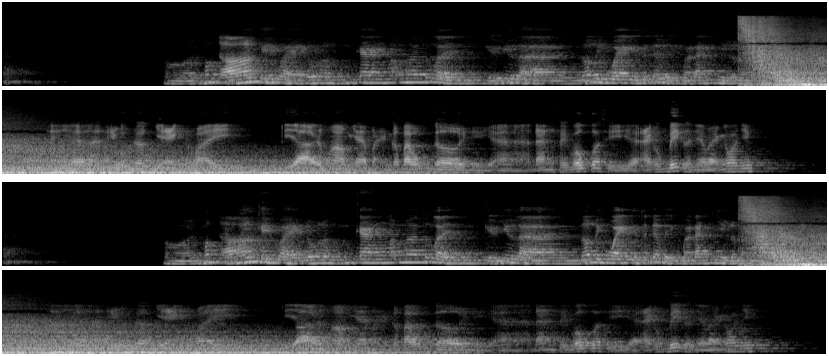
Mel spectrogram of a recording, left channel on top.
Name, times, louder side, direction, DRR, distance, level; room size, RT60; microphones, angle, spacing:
voice 1, 1.6-8.1 11.2-11.4, right 1 dB, 80° right, 1 dB, 1.5 m, -30 dB
voice 2, 2.2-2.6 8.7-10.6 11.0-15.8, left 5 dB, 45° left, 10 dB, 0.5 m, -30 dB
sound 1, 7.4-12.9, left 1 dB, 30° left, 1.2 m, -21 dB
5.9 x 5.5 x 5.7 m, 1.1 s
head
